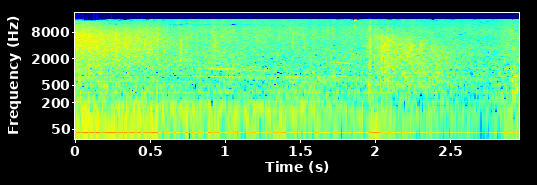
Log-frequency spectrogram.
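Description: Naval cannons fire at ships in the video game Assassin's Creed III, a dense, continuous barrage of booming blasts and rumbling explosions that fills the whole stretch at a steady, heavy loudness.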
